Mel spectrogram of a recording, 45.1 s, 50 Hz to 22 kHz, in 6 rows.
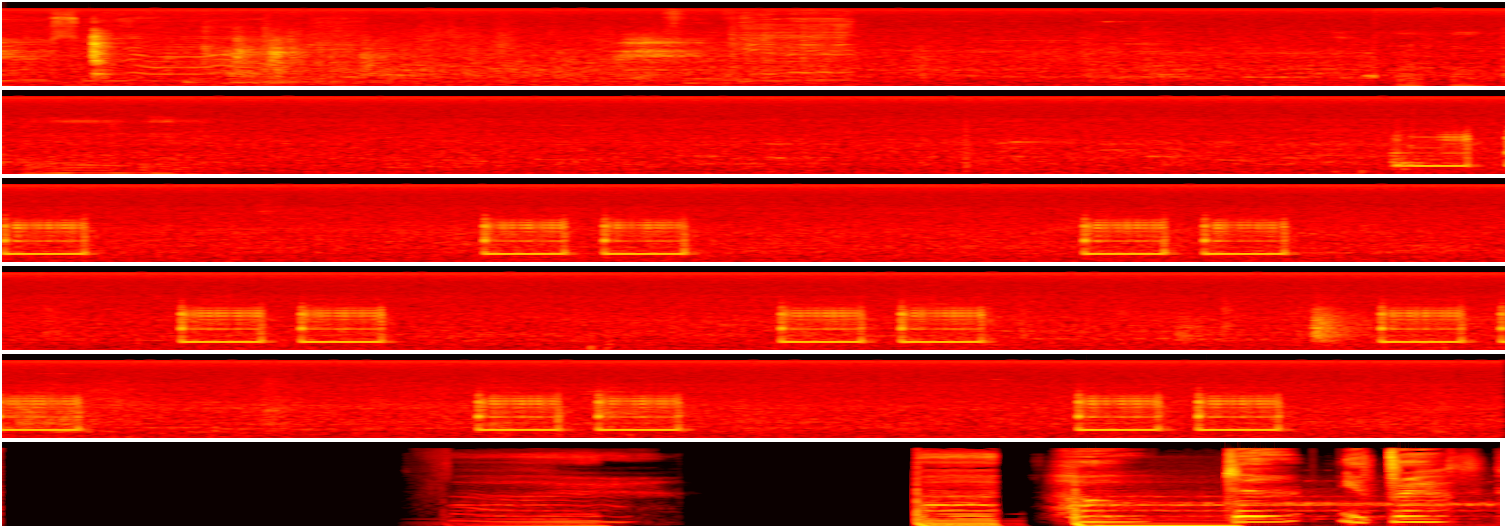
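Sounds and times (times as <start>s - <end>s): phone ringback double beep: 14.5s - 15.5s, 17.4s - 18.5s, 20.4s - 21.5s, 23.4s - 24.5s, 26.4s - 27.5s, 29.4s - 30.5s, 32.4s - 33.5s, 35.4s - 36.5s.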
